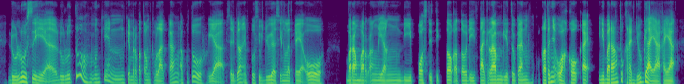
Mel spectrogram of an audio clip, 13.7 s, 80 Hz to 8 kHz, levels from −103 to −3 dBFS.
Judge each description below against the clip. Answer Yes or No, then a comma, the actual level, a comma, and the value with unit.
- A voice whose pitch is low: Yes, low, 110 Hz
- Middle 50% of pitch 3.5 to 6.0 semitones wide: No, average, 2.7 semitones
